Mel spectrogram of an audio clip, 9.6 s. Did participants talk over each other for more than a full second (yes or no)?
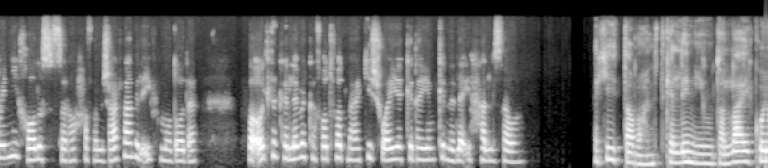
no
